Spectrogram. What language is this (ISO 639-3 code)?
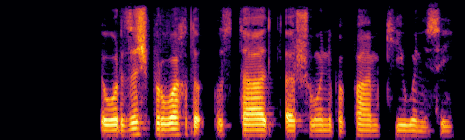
pus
